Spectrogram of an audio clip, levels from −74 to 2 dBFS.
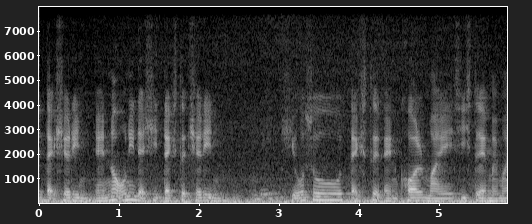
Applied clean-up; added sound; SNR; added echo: none; Train; 19 dB; none.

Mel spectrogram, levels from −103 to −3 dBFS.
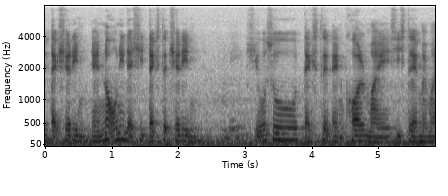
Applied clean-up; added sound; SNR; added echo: none; none; none; none.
